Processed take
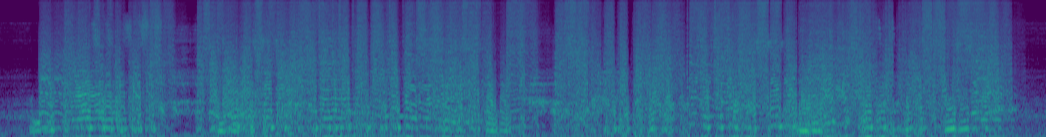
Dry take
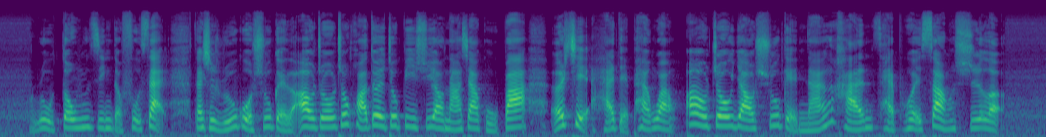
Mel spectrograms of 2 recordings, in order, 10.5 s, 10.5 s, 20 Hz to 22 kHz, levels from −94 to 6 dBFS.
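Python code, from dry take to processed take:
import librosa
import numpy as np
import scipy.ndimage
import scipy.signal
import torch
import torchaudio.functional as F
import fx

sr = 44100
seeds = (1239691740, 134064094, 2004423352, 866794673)

p1 = fx.tube_stage(x, sr, drive_db=22.0, bias=0.35)
p2 = (np.mod(10.0 ** (36.5 / 20.0) * p1 + 1.0, 2.0) - 1.0) / 10.0 ** (36.5 / 20.0)
p3 = p2 + fx.echo_feedback(p2, sr, ms=134, feedback_pct=27, wet_db=-3, dry=0)
p4 = fx.spectral_expand(p3, sr, expansion=1.5)
y = F.gain(torch.from_numpy(p4), 3.0).numpy()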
